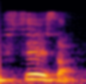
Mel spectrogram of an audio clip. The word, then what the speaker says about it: faisons: إذا faites attention avec le verbe faire. هنا le verbe faire AI du verbe faire أحيانا تلفظ E. Par exemple, nous faisons. Nous faisons. لا نقول nous faisons. لا نقول nous faisons. وكما رأيتم هنا S se prononce Z لأنها se trouve entre deux voyelles.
